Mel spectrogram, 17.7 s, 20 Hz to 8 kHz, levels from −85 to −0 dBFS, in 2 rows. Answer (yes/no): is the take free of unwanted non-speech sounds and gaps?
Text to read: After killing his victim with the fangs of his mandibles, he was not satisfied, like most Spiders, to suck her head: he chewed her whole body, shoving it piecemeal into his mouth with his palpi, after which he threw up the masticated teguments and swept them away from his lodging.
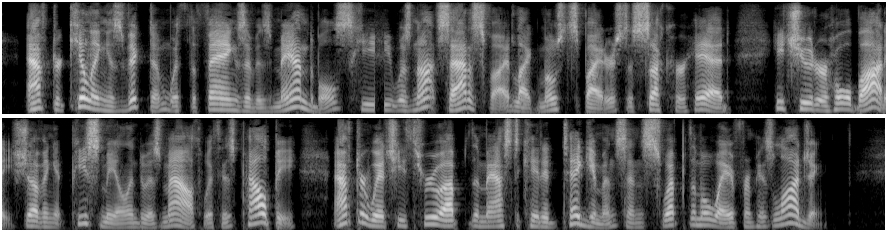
no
